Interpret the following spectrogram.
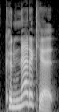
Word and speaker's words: Connecticut: Connecticut. Connecticut. As you can hear, Connecticut is stressed on the second syllable. Connecticut.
